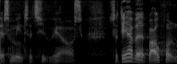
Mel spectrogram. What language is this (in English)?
Danish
